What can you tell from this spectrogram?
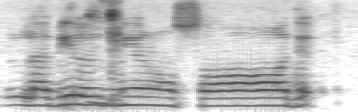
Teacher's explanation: Ro sukun dibaca tafkhim. Ilatnya walaupun ro sukun berupa huruf berharokat kasroh asliyah yang terletak dalam satu kata, namun sesudah ro sukun berupa huruf isti'ala yang tidak berharokat kasroh, maka dibaca tafkhim ya.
